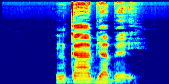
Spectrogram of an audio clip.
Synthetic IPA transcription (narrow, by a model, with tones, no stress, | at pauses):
ŋ̩˦ka˦a˦bja˦bḛ˨ɣɪ̰˨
